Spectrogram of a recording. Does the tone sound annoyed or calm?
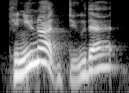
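annoyed. It is said in an annoyed, raised voice.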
